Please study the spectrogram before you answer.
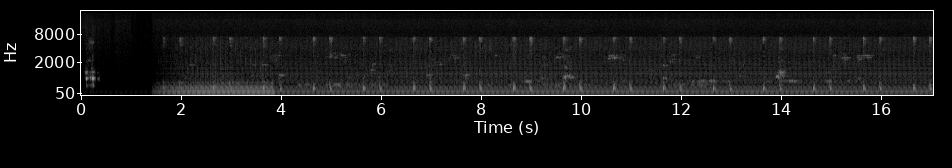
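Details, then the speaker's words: Faint, steady heartbeat thumps at about 60 a minute over a low hum, played as a normal-rhythm example before arrhythmias; normal heartbeat. "A ver, vamos a escuchar primero un latido normal, ¿ya?"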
